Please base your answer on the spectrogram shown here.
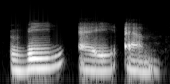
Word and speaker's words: Vam: The sound is spelt V-A-M, but it's pronounced V-U-M.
